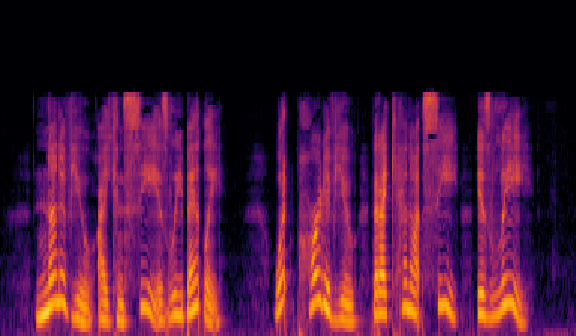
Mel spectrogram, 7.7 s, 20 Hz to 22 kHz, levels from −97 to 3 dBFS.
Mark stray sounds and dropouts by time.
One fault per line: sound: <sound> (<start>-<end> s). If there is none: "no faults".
no faults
